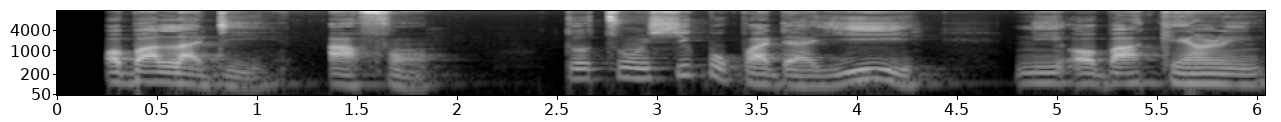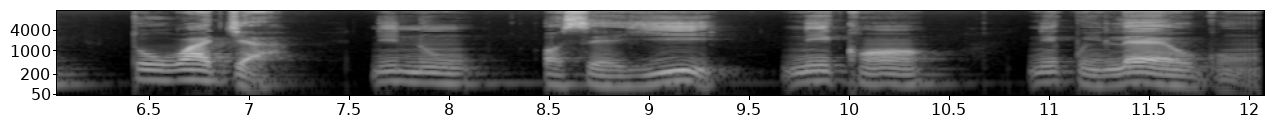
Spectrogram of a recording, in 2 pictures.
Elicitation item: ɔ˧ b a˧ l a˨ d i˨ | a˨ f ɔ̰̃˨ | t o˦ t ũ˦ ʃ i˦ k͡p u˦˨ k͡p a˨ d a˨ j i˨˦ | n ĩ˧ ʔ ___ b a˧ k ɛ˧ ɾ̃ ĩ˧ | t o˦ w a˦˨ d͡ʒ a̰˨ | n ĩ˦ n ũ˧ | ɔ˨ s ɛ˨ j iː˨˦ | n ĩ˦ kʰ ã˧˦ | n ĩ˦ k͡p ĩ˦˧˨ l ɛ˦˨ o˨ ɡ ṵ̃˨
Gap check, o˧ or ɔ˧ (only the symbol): ɔ˧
